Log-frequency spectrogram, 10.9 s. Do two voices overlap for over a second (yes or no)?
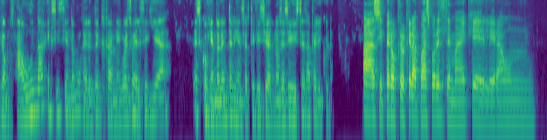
no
